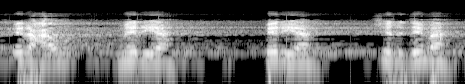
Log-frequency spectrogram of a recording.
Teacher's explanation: إن الراء إذا سكنت بعد كسر فإنها ترقق للقراء السبعة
